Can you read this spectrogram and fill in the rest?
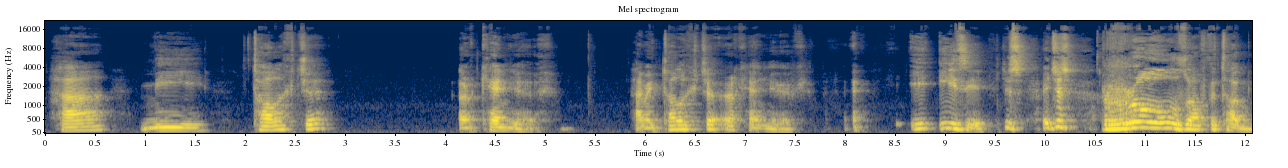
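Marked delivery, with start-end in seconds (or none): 0.1-7.5 careful teaching pace, very slow, syllable by syllable. Teaching a listener to pronounce two phrases, repeating them once more slowly. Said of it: "Slowly once more".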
